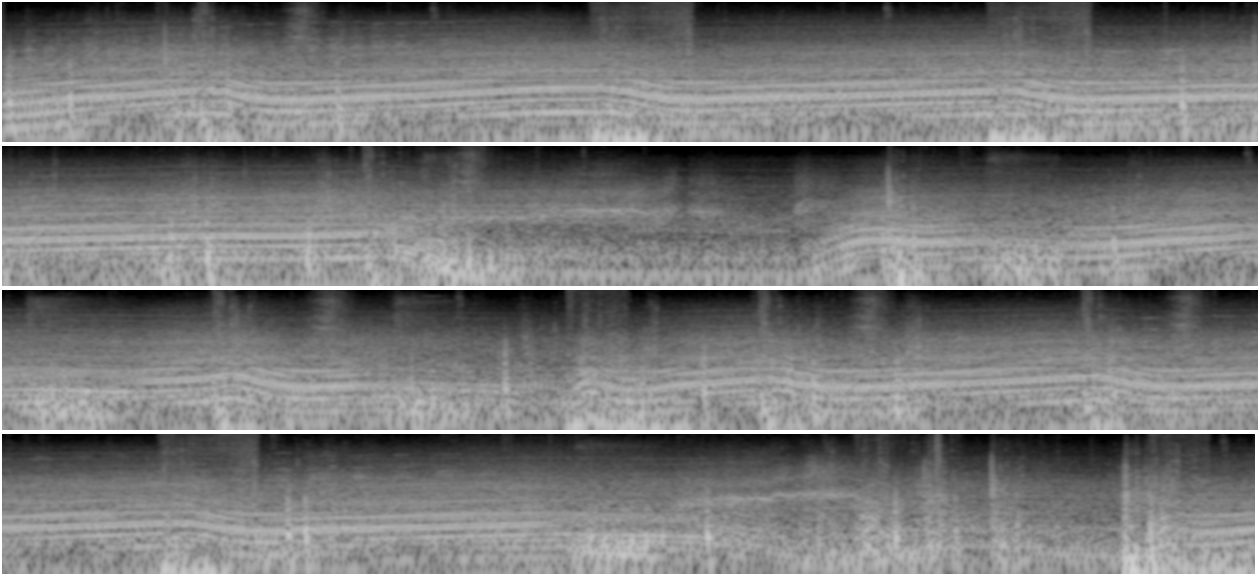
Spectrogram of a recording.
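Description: A motorcycle engine roars, revving up and dropping back again and again as it shifts gears.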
